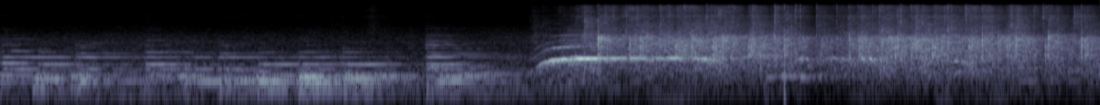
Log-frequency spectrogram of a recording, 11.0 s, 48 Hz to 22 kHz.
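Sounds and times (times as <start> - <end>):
person whooping: 5.3 - 9.9
audience applauding: 5.3 - 11.0.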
